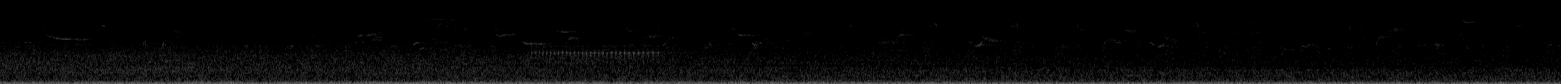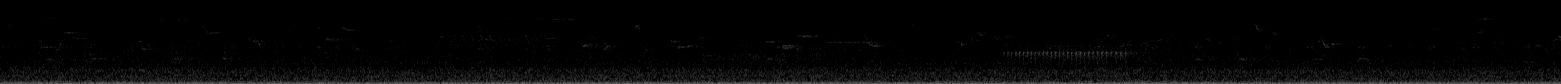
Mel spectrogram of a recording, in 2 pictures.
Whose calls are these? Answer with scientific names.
Dumetella carolinensis, unidentified bird, Agelaius phoeniceus, Corvus brachyrhynchos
